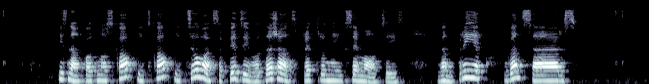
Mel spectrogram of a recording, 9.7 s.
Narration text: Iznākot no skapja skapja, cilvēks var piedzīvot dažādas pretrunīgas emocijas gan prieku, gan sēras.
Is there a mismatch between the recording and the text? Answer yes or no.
no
